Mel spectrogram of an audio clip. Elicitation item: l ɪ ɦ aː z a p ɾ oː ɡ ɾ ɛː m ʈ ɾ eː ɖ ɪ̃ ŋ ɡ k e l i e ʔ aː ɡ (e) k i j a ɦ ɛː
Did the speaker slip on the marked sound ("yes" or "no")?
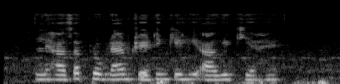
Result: no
